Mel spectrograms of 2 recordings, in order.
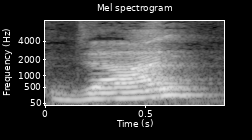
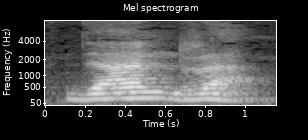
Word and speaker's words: genre: G-E-N-R-E spelling is different, but it's pronounced as a genre. Genre.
